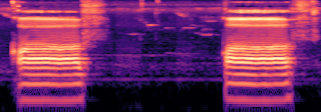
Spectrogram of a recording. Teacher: जबान की जड़ यानी कि जबान के आखरी वाला हिस्सा जो तालू के नरम वाले हिस्से से सटाकर काफ अदा होता है। नरम वाला हिस्सा यानी कि जबान का जो आप आखिर में देखेंगे अंगूठा लगा के देखें।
